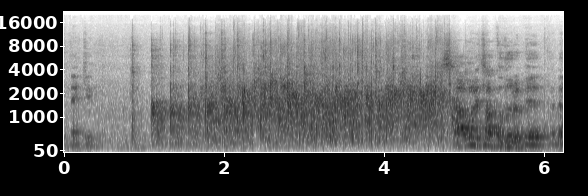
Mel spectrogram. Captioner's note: applause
